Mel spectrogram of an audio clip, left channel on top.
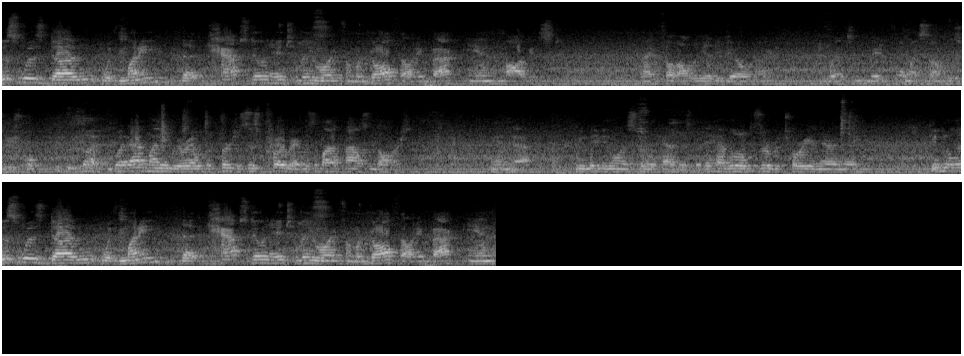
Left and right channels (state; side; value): drops out; right; at 5.0 s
